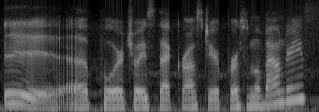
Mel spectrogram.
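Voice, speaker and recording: A woman's voice: on the low side, moderate pace, lo-fi sound, slight background noise, close to an everyday voice. A woman playing a chatty, scheming young wrestler and persuasive friend in a game cutscene, talking casually and expressively. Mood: mischievous. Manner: expressive, conversational.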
